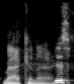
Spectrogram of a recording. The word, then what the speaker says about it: Mackinac: I might have pronounced that wrong, folks, but Mackinac. – Mackinac? – Yeah.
